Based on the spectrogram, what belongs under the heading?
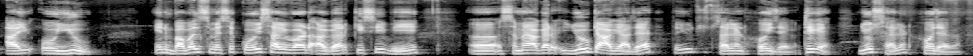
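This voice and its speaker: A man teaching an English lesson, repeating each word several times and often clearing his throat. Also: medium pitch, darkish tone. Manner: repeats words over and over, drawn out, with frequent throat clearing. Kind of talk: classroom lesson on silent letters.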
